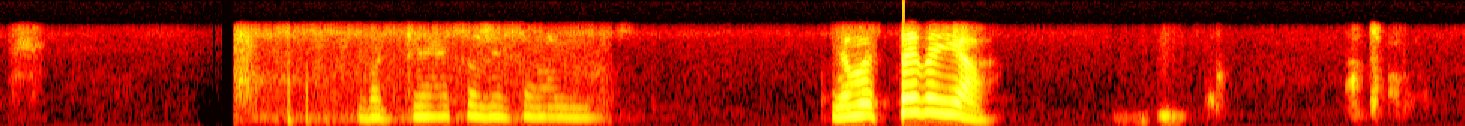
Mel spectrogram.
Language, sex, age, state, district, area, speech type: Hindi, female, 60+, Uttar Pradesh, Lucknow, rural, conversation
